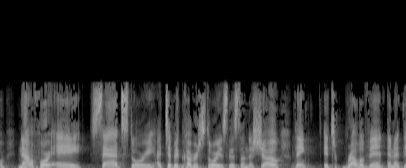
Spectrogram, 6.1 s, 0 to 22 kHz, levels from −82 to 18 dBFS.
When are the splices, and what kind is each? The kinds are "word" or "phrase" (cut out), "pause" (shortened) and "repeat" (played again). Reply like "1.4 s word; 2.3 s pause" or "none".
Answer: 2.7 s word; 3.4 s word; 4.4 s phrase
